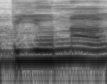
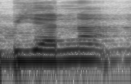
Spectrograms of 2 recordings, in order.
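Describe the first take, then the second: First: A 'u' vowel comes before the final 'na'. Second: An 'a' vowel comes before the final 'na'. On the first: "jangan nabiyuna lah" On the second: "jangan nabiyana"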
